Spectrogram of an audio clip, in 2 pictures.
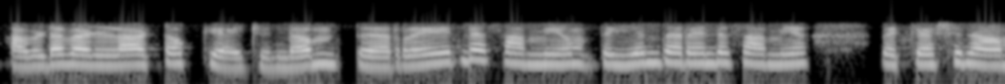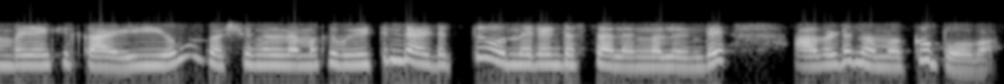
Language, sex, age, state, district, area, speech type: Malayalam, female, 18-30, Kerala, Kannur, rural, conversation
